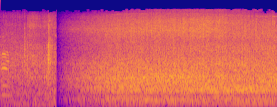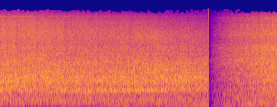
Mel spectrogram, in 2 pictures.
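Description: A heavy truck drives past on a road with tyres roaring.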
